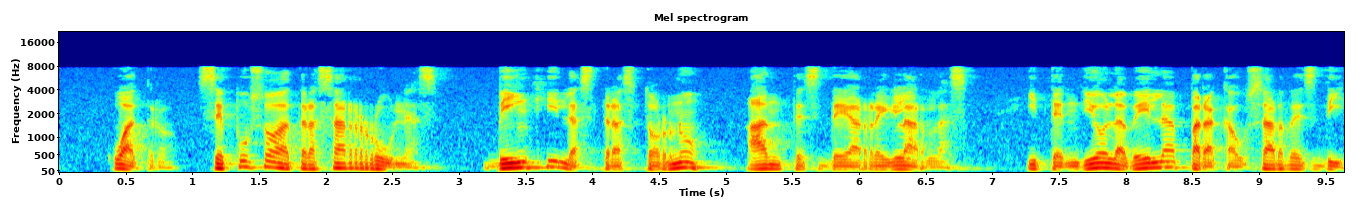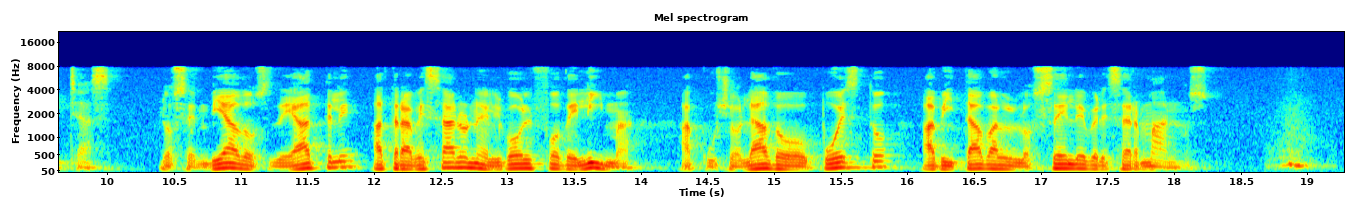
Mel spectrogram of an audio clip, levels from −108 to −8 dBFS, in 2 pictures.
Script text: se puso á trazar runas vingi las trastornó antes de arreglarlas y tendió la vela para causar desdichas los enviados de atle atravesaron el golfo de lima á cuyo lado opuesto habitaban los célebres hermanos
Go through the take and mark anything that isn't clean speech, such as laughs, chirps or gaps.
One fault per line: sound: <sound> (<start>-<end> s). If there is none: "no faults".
sound: whoosh (18.7-19.2 s)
